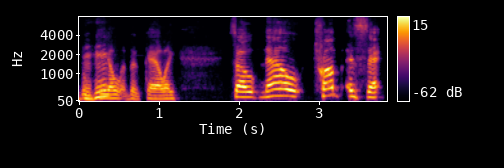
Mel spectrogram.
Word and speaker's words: Bukele: Bukele.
